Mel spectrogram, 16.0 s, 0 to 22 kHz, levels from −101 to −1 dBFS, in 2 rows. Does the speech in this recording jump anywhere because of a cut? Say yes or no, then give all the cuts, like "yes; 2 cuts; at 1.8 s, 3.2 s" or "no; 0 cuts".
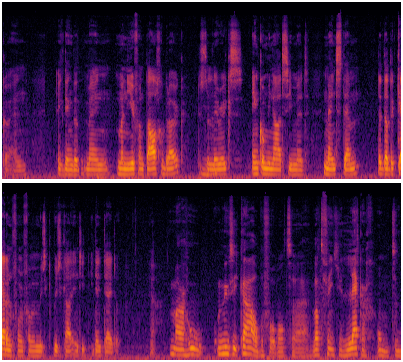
no; 0 cuts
